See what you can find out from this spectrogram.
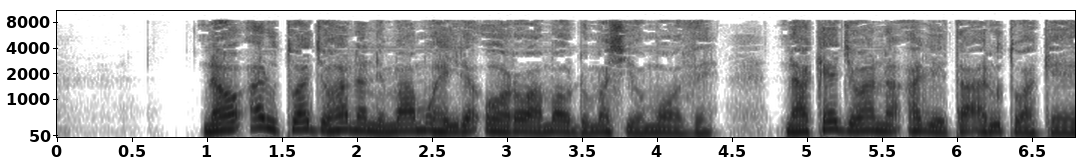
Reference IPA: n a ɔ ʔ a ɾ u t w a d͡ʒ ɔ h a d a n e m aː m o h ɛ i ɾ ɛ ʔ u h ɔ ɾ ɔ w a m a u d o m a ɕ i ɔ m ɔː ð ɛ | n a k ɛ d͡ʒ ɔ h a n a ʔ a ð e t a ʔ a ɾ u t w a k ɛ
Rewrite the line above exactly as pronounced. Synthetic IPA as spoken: n a ɔ ʔ a ɾ u t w a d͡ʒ ɔ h a n a n e m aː m o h ɛ i ɾ ɛ ʔ o h ɔ ɾ ɔ w a m a o d o m a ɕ i ɔ m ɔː ð ɛ | n a k ɛ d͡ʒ ɔ h a n a ʔ a ɣ e t a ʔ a ɾ u t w a k ɛ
